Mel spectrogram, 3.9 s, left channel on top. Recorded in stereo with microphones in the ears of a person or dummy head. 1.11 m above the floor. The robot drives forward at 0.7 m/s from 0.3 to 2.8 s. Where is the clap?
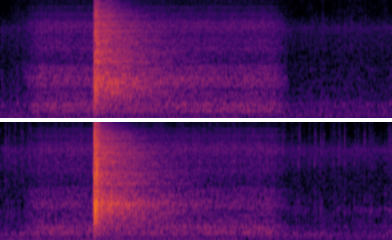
50° right (ahead or behind), 0.7 m; by 1.1 s 45° right (ahead or behind), 0.8 m.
